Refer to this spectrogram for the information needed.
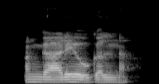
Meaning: to speak sarcastically, rudely, bitterly, or with vitriol
- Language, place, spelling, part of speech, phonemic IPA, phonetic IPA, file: Hindi, Delhi, अंगारे उगलना, verb, /əŋ.ɡɑː.ɾeː ʊ.ɡəl.nɑː/, [ɐ̃ŋ.ɡäː.ɾeː‿ʊ.ɡɐl.näː], LL-Q1568 (hin)-अंगारे उगलना.wav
